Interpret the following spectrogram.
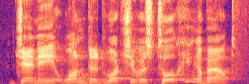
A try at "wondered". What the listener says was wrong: Wondered, not wandered. Well, it sounded like wandered.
